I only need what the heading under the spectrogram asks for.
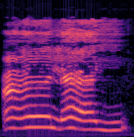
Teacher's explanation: ya sifatnya lin, lembut ya, baca ni macam kita tersenyum.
